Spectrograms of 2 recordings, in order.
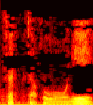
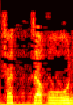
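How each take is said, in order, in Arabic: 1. تنتهي الكلمة بصوت 'ee' الطويل. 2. تنتهي الكلمة بصوت نون عادي.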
